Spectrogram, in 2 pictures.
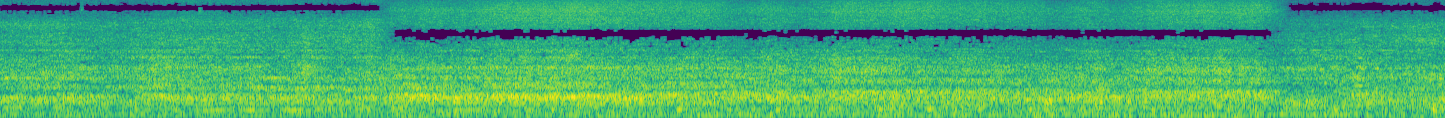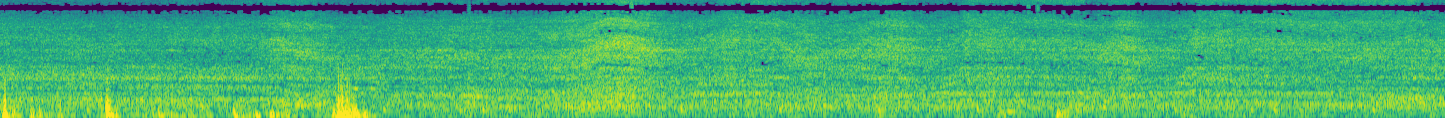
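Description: Handheld hair dryer running steadily, blowing on long hair during a blow-dry with a round brush. A few short thumps come about halfway through.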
